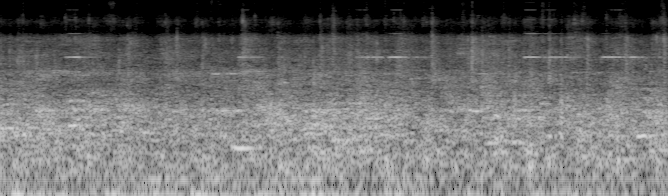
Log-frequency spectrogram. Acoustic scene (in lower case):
subway station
